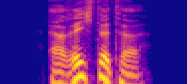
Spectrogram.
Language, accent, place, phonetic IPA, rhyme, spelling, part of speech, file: German, Germany, Berlin, [ɛɐ̯ˈʁɪçtətə], -ɪçtətə, errichtete, adjective / verb, De-errichtete.ogg
- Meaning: inflection of errichten: 1. first/third-person singular preterite 2. first/third-person singular subjunctive II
